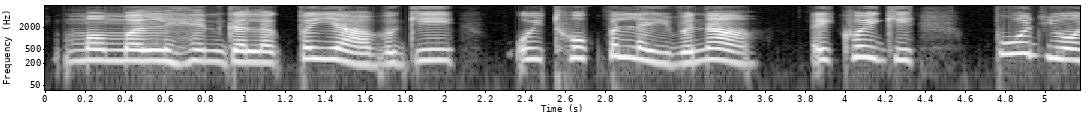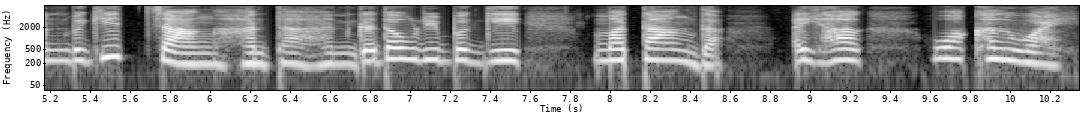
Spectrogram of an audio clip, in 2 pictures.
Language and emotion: Manipuri, fearful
